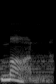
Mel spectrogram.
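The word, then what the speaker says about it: Mahon: He had a Roman nose, a snow white long beard, and his name was Mahan, but he insisted that it should be pronounced man.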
